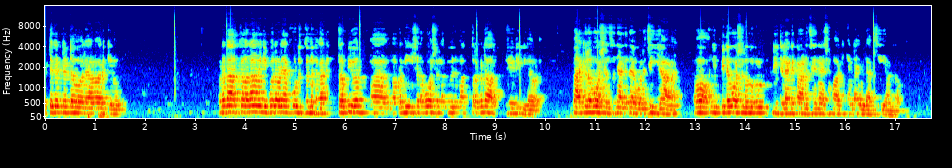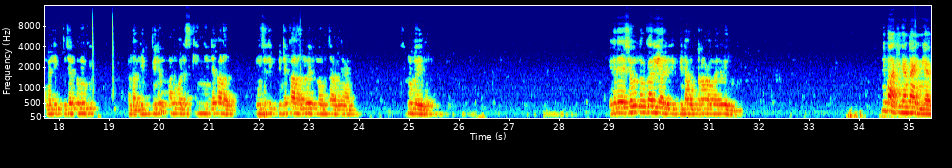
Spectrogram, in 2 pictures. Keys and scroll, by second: 10.1 ctrl+-, 12.7 ctrl+=, 12.9 ctrl+=, 14.6 ctrl+-, 34.1 ctrl+-.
